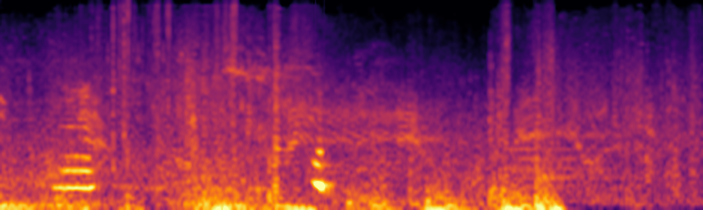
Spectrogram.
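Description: Cartoon blasts and explosions pop and boom rapidly.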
